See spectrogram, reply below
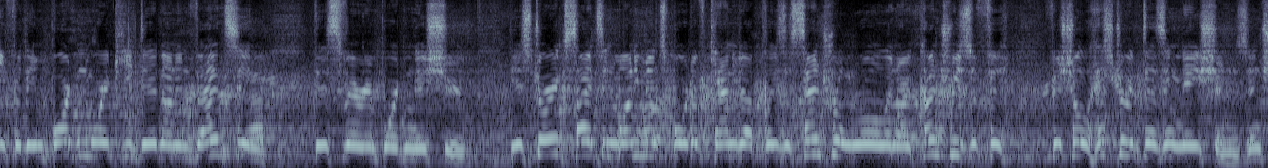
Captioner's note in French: voix de l'interprète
